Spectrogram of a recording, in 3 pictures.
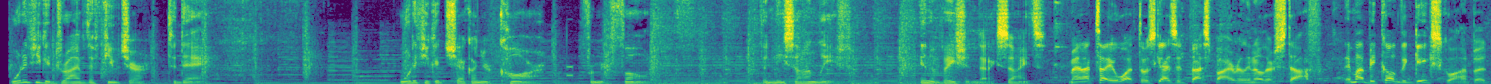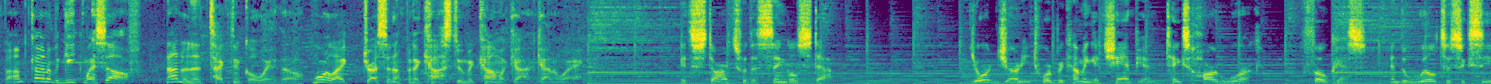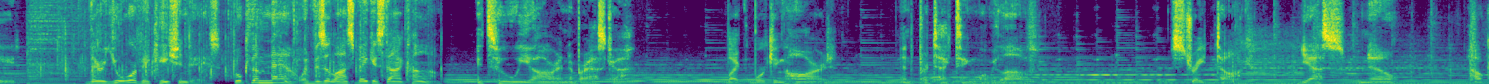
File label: Commercial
